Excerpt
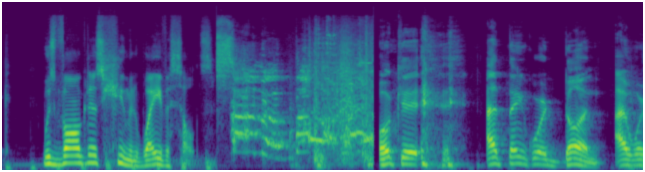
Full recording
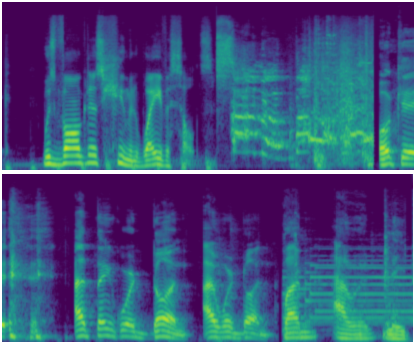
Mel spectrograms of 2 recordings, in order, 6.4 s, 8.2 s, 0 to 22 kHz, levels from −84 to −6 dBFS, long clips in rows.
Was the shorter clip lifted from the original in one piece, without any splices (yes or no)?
yes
